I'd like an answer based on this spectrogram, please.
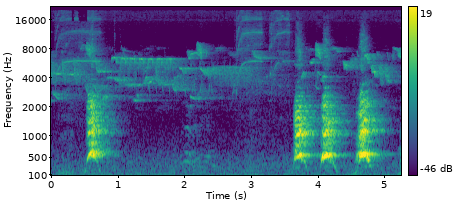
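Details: Dog gives one hoarse bark, falls quiet for about three seconds, then lets out three quick barks in a row; small birds chirp faintly behind.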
